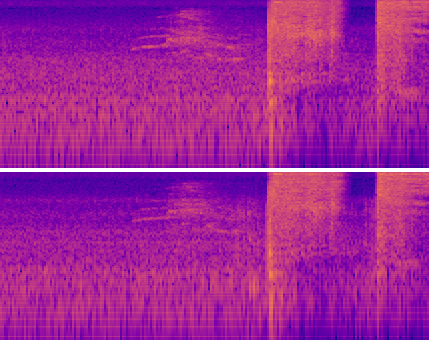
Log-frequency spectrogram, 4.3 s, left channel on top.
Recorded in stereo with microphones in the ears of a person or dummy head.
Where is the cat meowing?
75° left (ahead or behind), 5 m; by 3.6 s 70° left (ahead or behind), 3.5 m.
